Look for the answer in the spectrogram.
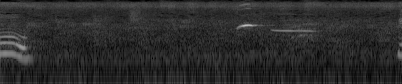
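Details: Female Alexandrine parakeet mimicking speech indoors: short voiced word-like syllables open and close the moment, with a sharp rising whistle and a long, slowly falling whistled note between them.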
